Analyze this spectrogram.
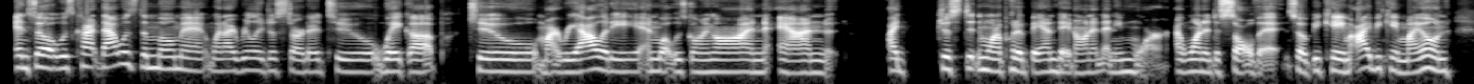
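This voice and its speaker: A woman speaks in a normal speaking voice at a moderate pace, with a medium pitch and fairly even intonation. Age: 40s. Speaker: carnivore diet influencer and powerlifter. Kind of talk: interview testimony. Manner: casual with many fillers.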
